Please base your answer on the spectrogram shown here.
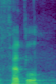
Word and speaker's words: Vettel: In German it's actually called Vettel.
